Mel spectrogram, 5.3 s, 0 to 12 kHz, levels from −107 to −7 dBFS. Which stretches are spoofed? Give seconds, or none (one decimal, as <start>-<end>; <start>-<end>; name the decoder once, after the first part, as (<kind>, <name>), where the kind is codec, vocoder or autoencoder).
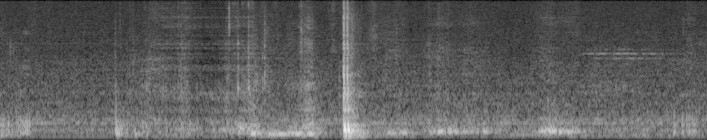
1.2-1.9 (codec, HILCodec)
